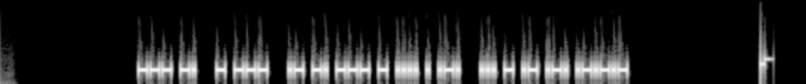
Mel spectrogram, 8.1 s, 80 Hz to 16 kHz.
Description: Morse code, heard as a keyed tone, about 40 wpm, 700 Hz. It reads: ON TO ANOTHER STAR.
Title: Sentences from Top 1000 Words - Review Part 2 - 40wpm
